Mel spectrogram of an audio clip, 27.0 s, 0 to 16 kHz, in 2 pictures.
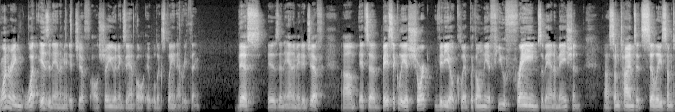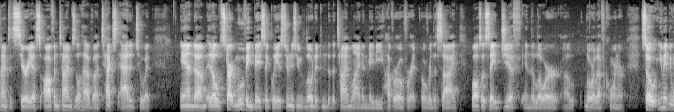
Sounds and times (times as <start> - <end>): Speech: 0.0 - 4.0, 4.8 - 16.5, 17.1 - 26.9.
